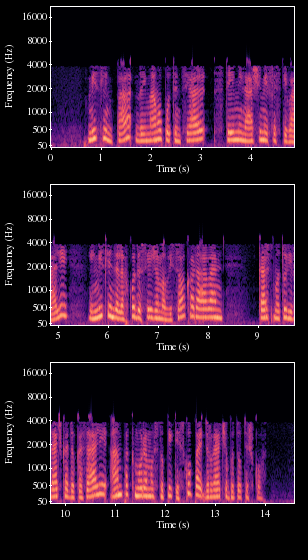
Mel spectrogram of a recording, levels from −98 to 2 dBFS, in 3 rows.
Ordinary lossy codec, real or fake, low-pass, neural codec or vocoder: AAC, 16 kbps; fake; 7.2 kHz; codec, 16 kHz, 4 kbps, FunCodec, trained on LibriTTS, 50 frames a second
